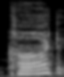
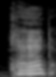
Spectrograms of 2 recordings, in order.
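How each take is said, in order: First: It is said with a British accent. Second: It is said with an American accent. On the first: "ये British है" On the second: "American है"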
